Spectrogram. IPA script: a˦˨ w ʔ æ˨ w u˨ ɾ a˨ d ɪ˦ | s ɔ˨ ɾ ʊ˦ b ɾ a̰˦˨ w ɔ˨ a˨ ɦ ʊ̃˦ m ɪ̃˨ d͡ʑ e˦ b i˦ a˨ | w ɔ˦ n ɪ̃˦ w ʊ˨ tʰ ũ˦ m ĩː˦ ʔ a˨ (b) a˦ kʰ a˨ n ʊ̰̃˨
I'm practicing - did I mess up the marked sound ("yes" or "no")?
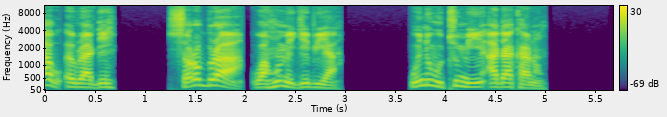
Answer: yes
